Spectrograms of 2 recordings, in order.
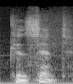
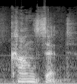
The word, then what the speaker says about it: consent: ， consent 啊，所以这边都是半卷舌 consent 啊，这边就不是 consent 或者 consent，所以英文里面 con 第一个音节它常念 con，卷舌的这个 con 啊，如果是第二个音节，它念肯啊，它就变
